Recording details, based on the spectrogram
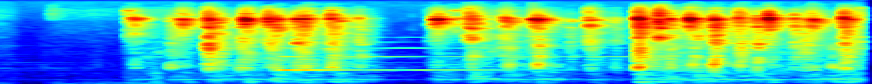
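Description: Rapid, irregular clatter of fingers typing on a computer keyboard, close and fairly quiet, with a brief pause partway through and no voices over it.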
